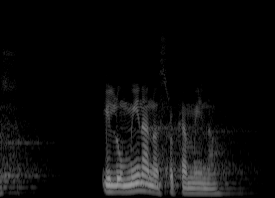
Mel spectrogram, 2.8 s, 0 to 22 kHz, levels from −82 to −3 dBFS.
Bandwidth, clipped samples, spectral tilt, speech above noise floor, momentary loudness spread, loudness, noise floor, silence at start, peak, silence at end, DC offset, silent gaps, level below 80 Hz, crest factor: 12.5 kHz; under 0.1%; -6.5 dB/octave; 40 dB; 18 LU; -43 LUFS; -82 dBFS; 0 s; -30 dBFS; 0.4 s; under 0.1%; none; under -90 dBFS; 16 dB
